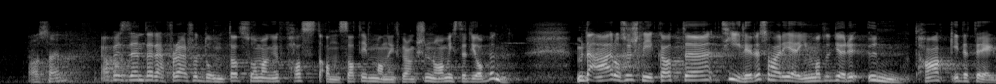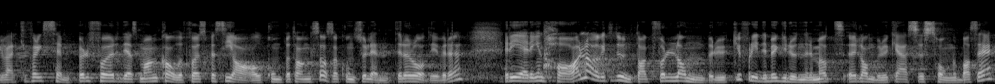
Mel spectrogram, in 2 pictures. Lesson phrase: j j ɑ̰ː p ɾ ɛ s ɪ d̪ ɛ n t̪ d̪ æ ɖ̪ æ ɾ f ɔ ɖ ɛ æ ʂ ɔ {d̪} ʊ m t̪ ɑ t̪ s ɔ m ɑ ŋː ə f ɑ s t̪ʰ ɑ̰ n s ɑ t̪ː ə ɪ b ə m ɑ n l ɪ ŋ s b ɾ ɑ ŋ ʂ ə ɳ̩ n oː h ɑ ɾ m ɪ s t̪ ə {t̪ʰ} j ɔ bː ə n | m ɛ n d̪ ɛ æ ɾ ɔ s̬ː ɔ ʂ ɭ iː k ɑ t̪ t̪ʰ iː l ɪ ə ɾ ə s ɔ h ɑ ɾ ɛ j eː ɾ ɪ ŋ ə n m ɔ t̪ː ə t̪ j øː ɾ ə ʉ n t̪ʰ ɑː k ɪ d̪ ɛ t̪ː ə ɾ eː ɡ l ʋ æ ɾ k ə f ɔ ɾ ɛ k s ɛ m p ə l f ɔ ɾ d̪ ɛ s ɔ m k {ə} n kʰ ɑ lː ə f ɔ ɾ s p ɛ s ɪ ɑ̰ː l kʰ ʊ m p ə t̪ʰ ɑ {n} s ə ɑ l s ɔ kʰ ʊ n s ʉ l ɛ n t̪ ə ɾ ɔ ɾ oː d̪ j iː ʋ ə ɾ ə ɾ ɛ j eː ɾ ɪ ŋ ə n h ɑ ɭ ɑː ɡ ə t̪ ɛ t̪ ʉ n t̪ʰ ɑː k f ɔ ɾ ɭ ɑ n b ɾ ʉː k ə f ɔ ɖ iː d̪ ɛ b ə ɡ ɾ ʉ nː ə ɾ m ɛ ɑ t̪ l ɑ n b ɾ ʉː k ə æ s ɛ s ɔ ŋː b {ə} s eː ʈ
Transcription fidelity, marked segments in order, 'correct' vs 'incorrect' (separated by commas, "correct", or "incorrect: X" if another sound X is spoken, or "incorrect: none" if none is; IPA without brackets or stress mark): correct, incorrect: t̪, incorrect: ɑ, incorrect: ŋ, incorrect: ɑ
